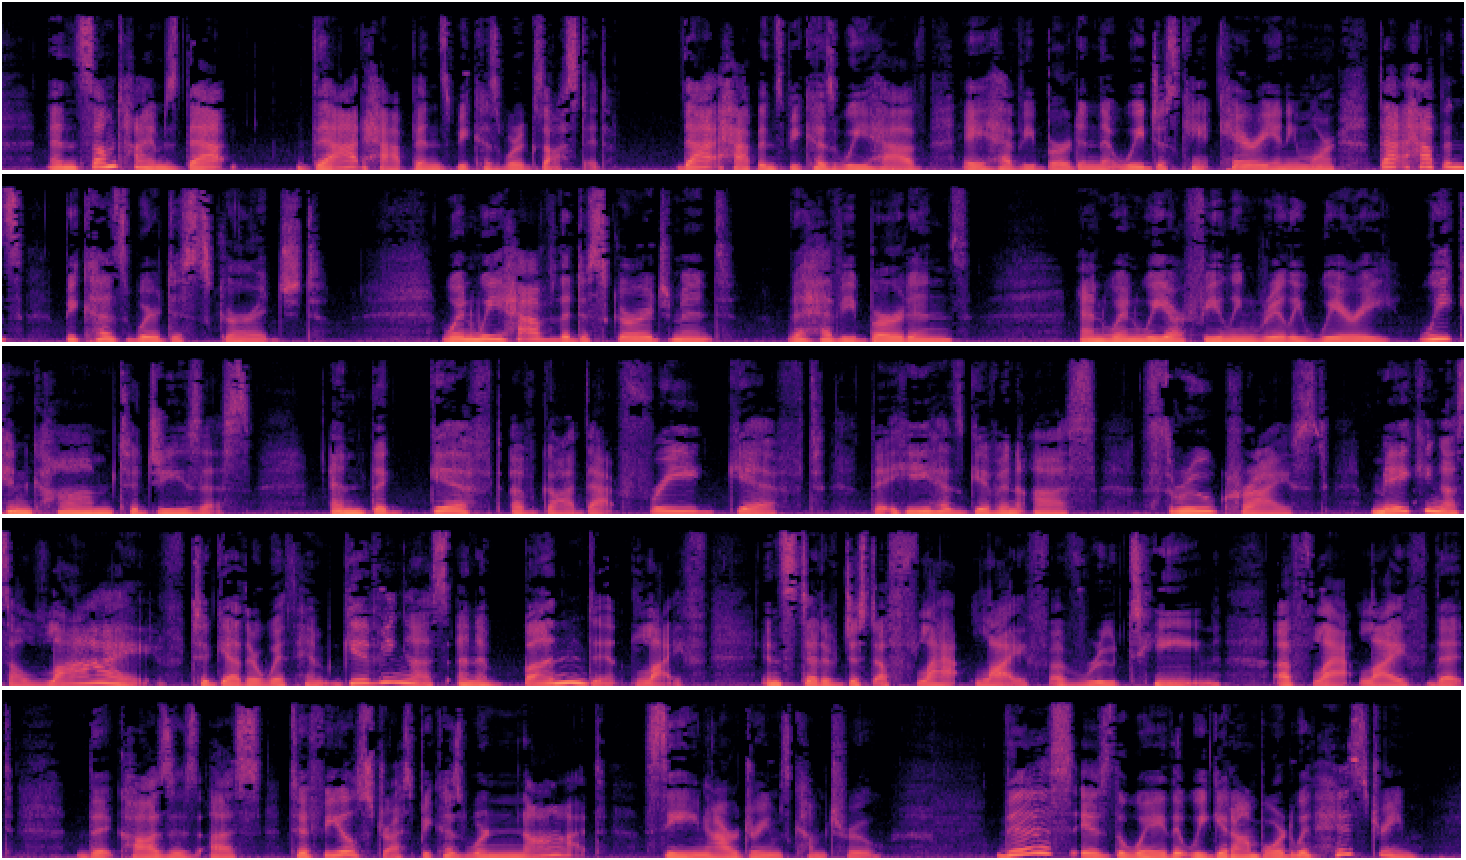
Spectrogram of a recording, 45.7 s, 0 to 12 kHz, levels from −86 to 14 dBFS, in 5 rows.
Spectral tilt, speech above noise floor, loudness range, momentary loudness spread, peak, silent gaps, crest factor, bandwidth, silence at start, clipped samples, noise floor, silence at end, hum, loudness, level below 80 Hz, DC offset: -6 dB/octave; 27 dB; 3 LU; 10 LU; -8 dBFS; none; 14 dB; 11.5 kHz; 0.3 s; under 0.1%; -48 dBFS; 0.05 s; none; -22 LUFS; -52 dBFS; 0.1%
